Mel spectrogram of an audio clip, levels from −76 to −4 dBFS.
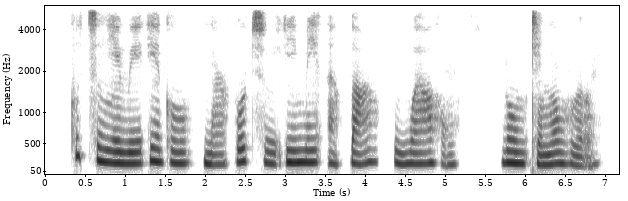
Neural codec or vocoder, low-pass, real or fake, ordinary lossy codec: codec, 16 kHz, 0.5 kbps, FunCodec, trained on LibriTTS, 25 frames a second; 5.4 kHz; fake; none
